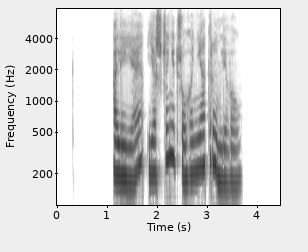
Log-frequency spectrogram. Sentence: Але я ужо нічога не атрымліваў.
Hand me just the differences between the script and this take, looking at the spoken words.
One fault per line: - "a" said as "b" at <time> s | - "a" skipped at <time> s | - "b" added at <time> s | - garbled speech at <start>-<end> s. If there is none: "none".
- "ужо" said as "яшчэ" at 2.0 s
